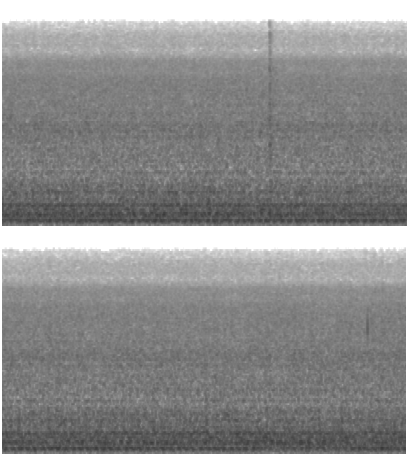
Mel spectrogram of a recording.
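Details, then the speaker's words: Crosley washer on the spin cycle with a heavy load of jeans and towels: steady, even whir with a low hum at full speed and no banging, thumping or shaking; normal spin. "Okay, and we are on the spin cycle. It's getting up to full speed. It's a pretty heavy load. Sounds good."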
